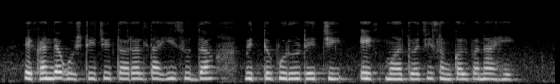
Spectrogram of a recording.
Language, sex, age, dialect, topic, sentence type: Marathi, female, 25-30, Varhadi, banking, statement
